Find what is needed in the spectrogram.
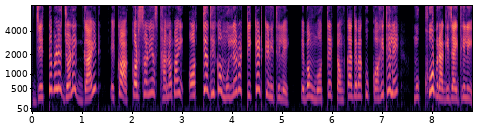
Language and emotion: Odia, angry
